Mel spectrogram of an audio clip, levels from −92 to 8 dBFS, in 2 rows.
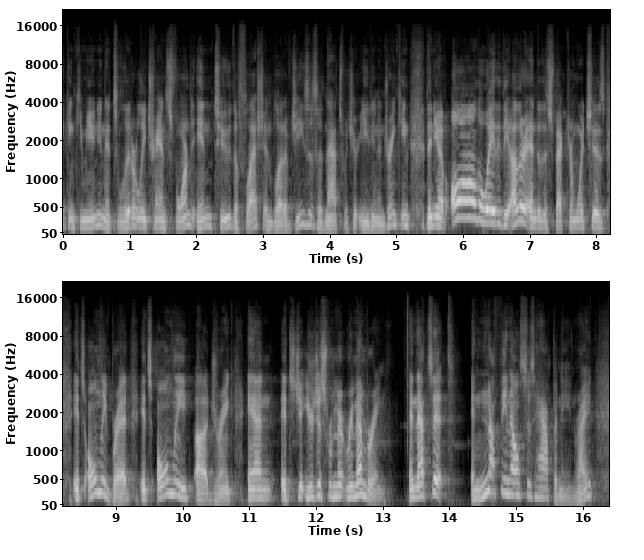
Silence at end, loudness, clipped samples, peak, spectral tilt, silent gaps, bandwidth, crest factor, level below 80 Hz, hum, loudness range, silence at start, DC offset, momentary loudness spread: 0 s; -21 LUFS; under 0.1%; -4 dBFS; -6 dB/octave; none; 14.5 kHz; 16 dB; -62 dBFS; none; 6 LU; 0 s; under 0.1%; 10 LU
